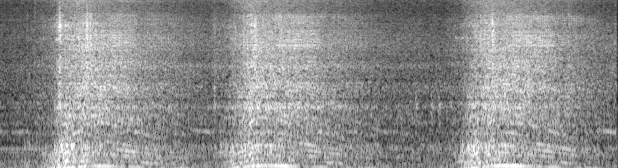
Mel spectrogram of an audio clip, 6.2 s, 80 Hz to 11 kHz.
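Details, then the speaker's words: Mazda Premacy petrol engine due to be swapped for a 2.3 L L3, blipped three times; rough knocking undertone as revs climb, rod knock, though it sounds fine at idle. "See if I can get some of that rod knock action going."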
